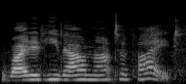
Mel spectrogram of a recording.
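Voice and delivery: ordinary talk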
